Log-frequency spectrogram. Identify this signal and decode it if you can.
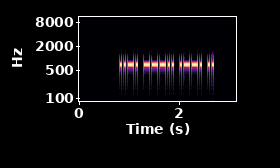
Morse code, heard as a keyed tone, about 30 wpm, 700 Hz. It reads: F8PI
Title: DXCC-100 Call Signs - 4 Characters - Repeated 2x - 30wpm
